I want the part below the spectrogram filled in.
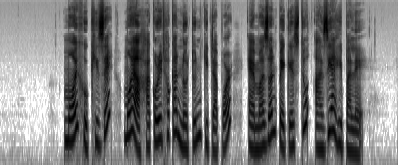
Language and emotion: Assamese, happy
